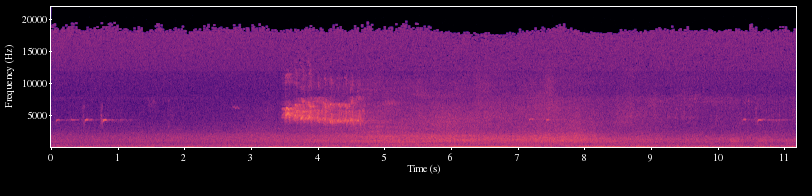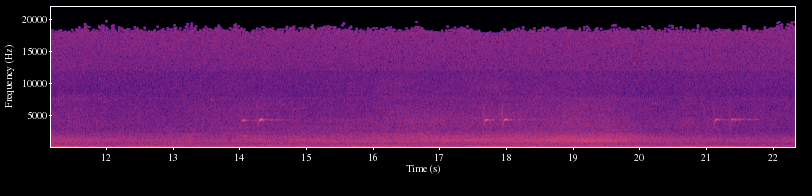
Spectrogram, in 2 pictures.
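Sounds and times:
suburban traffic: 0.0 - 22.3.

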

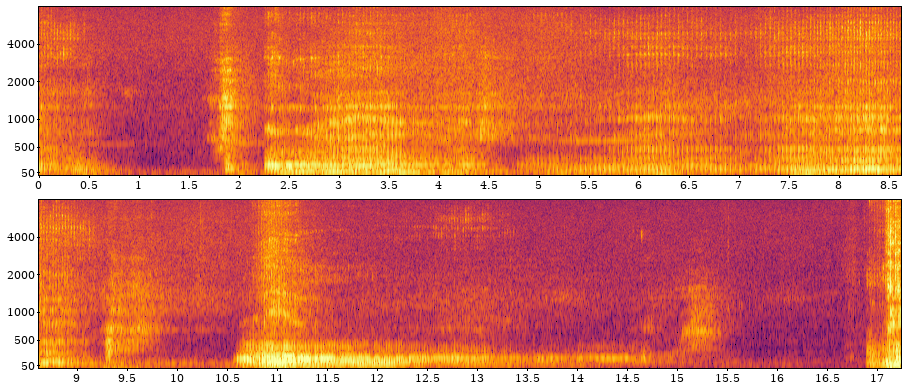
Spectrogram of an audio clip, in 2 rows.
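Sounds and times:
tiger growling: 0.0 - 0.9, 1.7 - 15.8, 16.8 - 17.2.

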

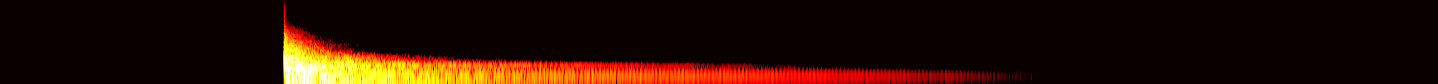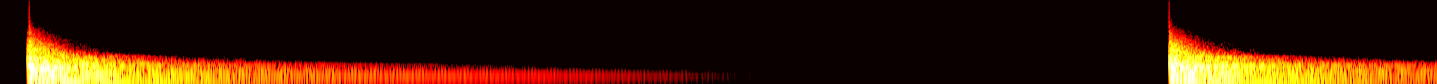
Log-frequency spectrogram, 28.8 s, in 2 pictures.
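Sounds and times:
concert bass drum and taiko ensemble drum hit: 2.8 - 4.9, 14.7 - 17.2, 26.1 - 28.6.

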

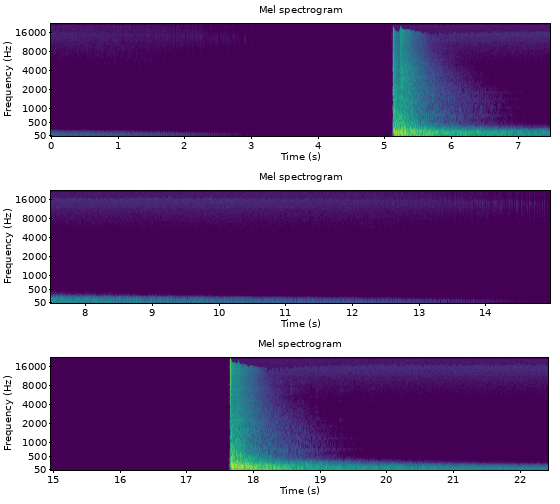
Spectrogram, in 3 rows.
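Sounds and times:
ensemble concert bass drum: 5.2 - 7.9, 17.7 - 20.1
medium taiko drum flam: 5.2 - 8.3, 17.7 - 20.4.

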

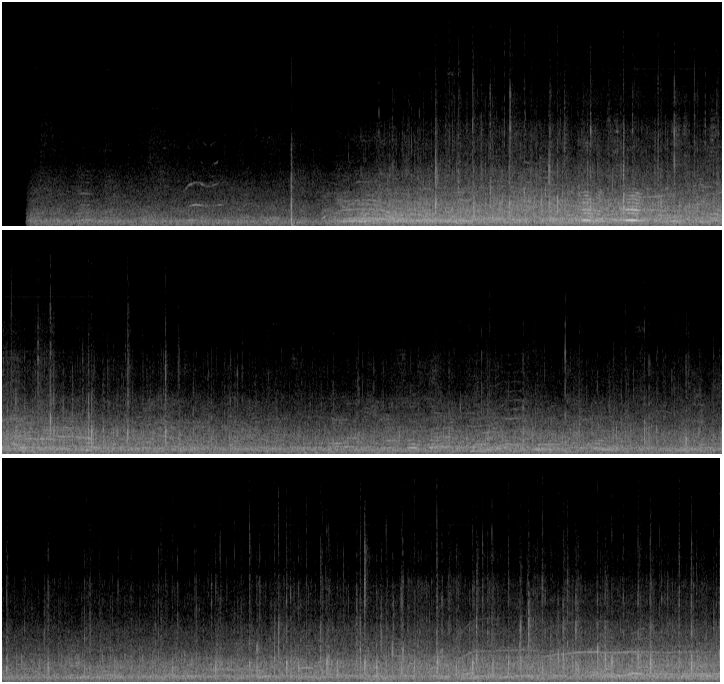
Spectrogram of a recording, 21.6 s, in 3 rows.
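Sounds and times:
crowds: 0.3 - 21.5.

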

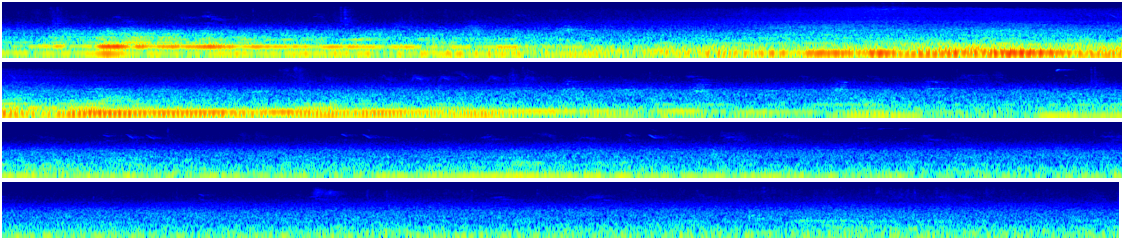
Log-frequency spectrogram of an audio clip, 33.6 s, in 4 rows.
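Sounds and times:
traffic: 0.0 - 33.5
dogs: 4.2 - 4.4, 9.1 - 10.6, 12.6 - 15.6
residential birds: 10.2 - 24.2, 27.5 - 33.5.

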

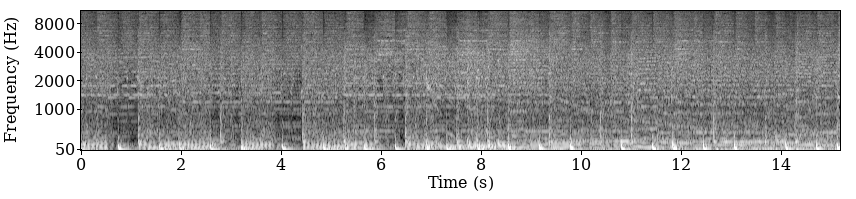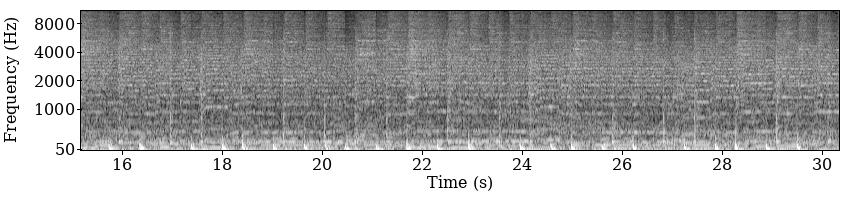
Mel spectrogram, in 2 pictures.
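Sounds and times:
hard rock music: 0.0 - 30.3.

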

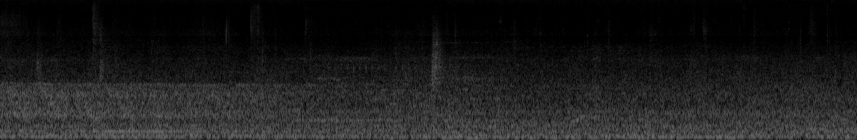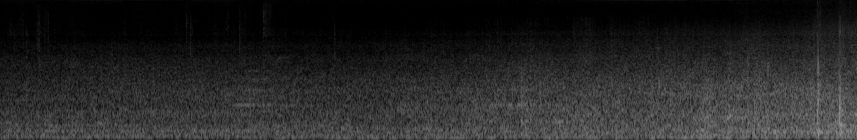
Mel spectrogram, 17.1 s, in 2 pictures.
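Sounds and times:
medium midday city traffic: 0.0 - 17.1.

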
